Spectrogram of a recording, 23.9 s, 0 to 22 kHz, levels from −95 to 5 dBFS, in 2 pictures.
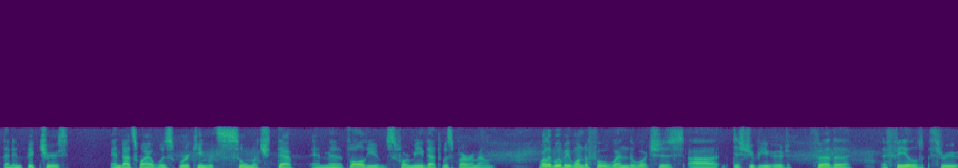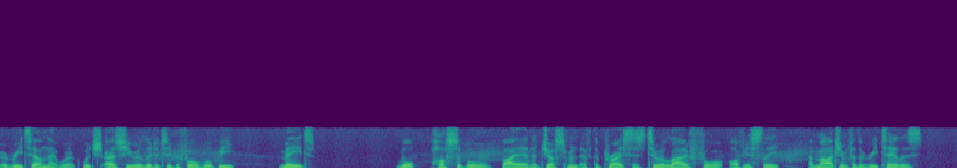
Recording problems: high frequencies cut off; noticeable; nothing above 5.5 kHz
hiss; faint; throughout; 25 dB below the speech

